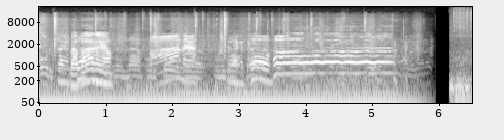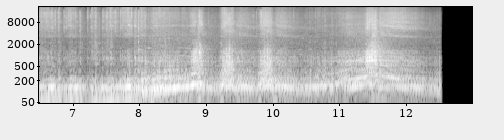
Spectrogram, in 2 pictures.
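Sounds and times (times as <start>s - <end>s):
car engine rumbling and revving: 6.2s - 12.6s.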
